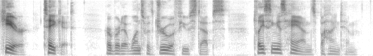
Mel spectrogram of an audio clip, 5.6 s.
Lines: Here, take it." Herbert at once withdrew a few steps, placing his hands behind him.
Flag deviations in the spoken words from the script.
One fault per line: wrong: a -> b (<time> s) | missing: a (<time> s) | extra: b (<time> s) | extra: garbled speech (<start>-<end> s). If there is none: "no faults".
no faults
